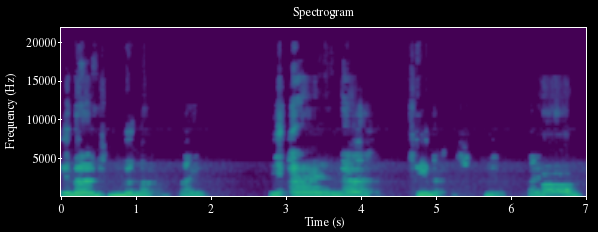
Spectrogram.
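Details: 21-year-old woman with level 2 autism, anxiety and needle phobia, whose neuropsychological evaluation found a speech disorder; mother says it is obvious from how she talks; speech disorder.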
